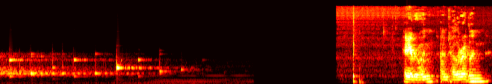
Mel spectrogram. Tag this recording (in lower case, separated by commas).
music, speech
